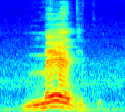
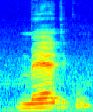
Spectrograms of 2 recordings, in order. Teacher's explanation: Médico, só a primeira sílaba é forte, porque é uma palavra proparoxítona.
